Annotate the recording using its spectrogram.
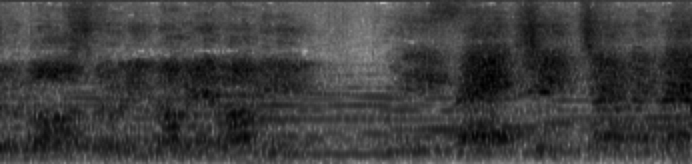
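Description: Live opera performance: a chorus singing a church-style chant with orchestra, the voices swelling louder in the second half.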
